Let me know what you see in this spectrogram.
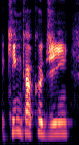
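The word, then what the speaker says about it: Kinkaku-ji: And now that I know what she's talking about, I can pronounce them properly. That is King Kakuji and Kiomizera.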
